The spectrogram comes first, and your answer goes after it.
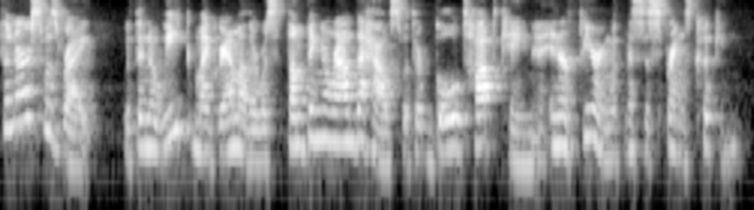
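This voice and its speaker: Animated woman reading a storybook aloud. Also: medium pitch, a little fast. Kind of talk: expressive storybook read-aloud narration.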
